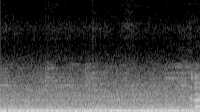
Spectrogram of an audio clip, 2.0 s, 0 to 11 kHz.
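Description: Steady in-cabin drone of a 2010 Honda Jazz's four-cylinder petrol engine and road noise, cruising in fifth gear at an even pitch.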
